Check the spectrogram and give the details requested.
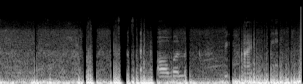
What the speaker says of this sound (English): You already can see the wind.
